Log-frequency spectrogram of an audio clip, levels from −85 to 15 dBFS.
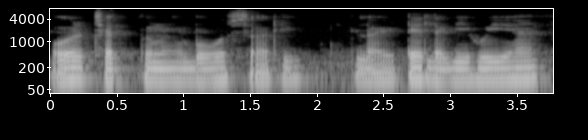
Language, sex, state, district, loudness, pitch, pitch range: Hindi, male, Uttar Pradesh, Saharanpur, -19 LUFS, 95 Hz, 95-100 Hz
